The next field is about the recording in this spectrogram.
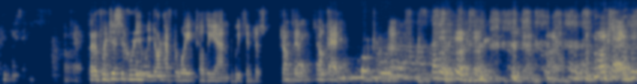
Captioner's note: laughter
